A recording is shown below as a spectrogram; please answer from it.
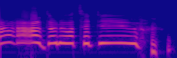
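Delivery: very high-pitched, very loud, full-on shrieking scream. Retelling a game where a sister panicked under bombardment: imitating sister screaming. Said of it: "she's just screaming, like".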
